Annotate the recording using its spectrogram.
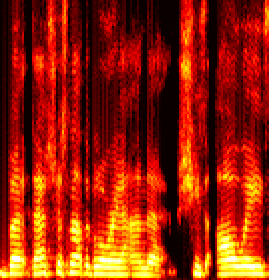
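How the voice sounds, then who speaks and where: A woman speaks at a fairly slow pace with a medium pitch. She has a plain, everyday voice. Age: 60s. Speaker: character witness. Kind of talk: court testimony.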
